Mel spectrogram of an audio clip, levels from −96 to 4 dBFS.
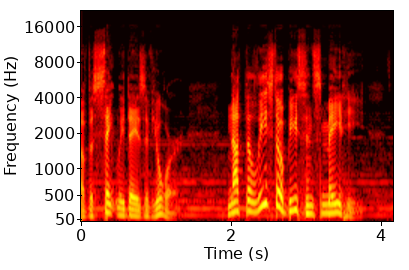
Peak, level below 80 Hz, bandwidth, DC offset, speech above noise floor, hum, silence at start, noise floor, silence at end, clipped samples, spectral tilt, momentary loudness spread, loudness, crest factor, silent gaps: -10 dBFS; -60 dBFS; 12 kHz; under 0.1%; 25 dB; none; 0 s; -51 dBFS; 0 s; under 0.1%; -5.5 dB/octave; 8 LU; -27 LUFS; 18 dB; none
